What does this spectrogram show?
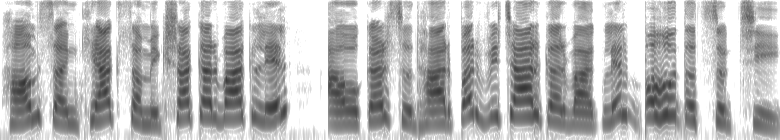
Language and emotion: Maithili, happy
